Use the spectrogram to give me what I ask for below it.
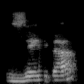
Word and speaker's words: zeta: The letter Z is pronounced zeta, zanahoria.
